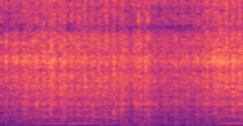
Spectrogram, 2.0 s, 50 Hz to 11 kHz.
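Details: Magna Rossa Fat model train motor on a rolling road at 1.5 V and 0.35 A, after brushes were cleaned and polished (draw down from 3 A): high, smooth, even whir with no scraping or stutter, spinning freely.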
